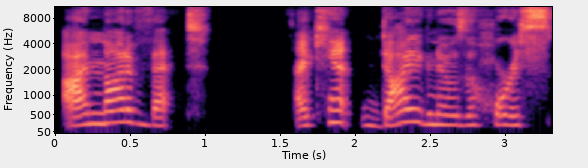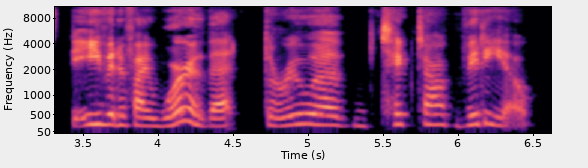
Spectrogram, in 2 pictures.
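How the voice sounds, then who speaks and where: A woman's voice: on the high side, a little slow. Emphatic young woman ranting, slightly congested. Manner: emphatic and blunt, with occasional laughs. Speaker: podcast host. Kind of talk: unscripted ranting commentary.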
